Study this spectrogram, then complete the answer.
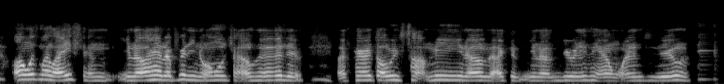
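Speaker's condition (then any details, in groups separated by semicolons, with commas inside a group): Cerebral palsy; from birth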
